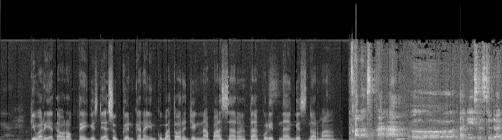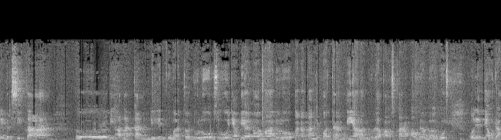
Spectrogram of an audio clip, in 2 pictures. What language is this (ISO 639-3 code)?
ind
